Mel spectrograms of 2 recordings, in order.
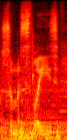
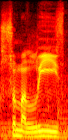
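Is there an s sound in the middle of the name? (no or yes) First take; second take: yes; no. First: The name is said with a middle s sound. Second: The name is said without a middle s sound. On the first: The speaker calls it wrong. "not Summerslees" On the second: The speaker calls it right. "or Summerlees Beach, should I say"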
